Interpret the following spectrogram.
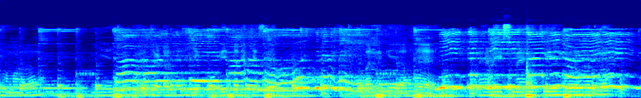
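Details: Home theater amplifier after repair: song plays cleanly with clear vocals and treble over the bass through the speaker; before the fix only bass came out, now full-range output sounds healthy.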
